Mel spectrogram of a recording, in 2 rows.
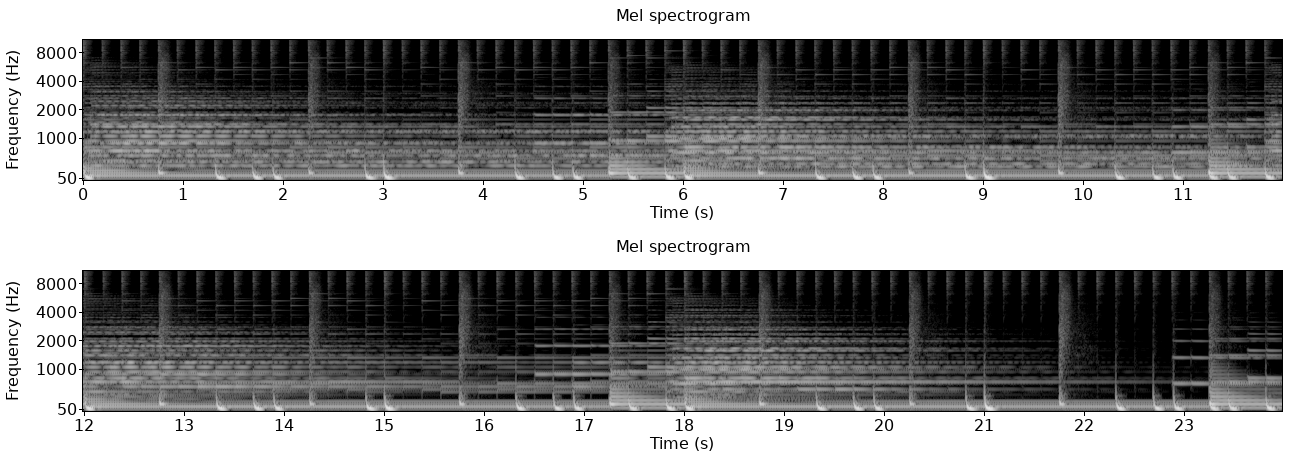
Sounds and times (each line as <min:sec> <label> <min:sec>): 0:00.0 Rap Instrumental 0:15.2
0:00.0 beat 0:23.9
